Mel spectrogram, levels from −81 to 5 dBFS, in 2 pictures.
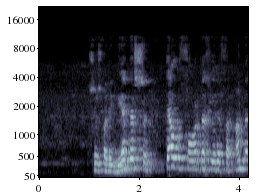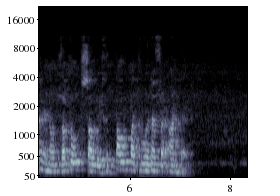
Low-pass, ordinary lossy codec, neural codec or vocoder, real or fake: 10.8 kHz; AAC, 48 kbps; vocoder, 44.1 kHz, 128 mel bands, Pupu-Vocoder; fake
